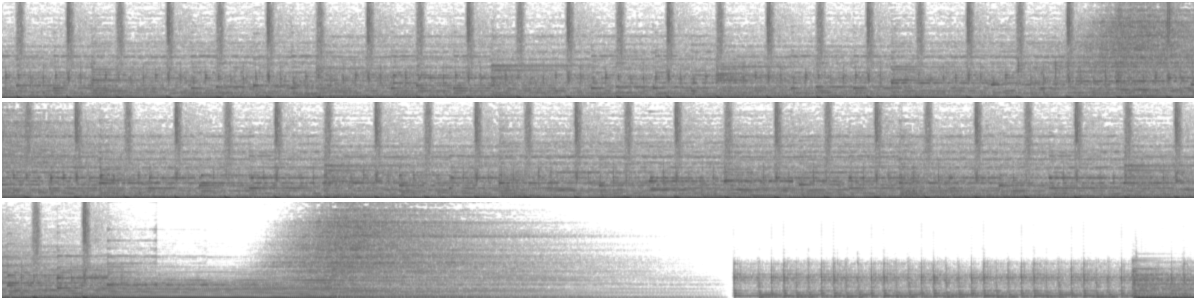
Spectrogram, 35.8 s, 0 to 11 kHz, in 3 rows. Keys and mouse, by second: 0.6-2.1 drag, 3.1-3.4 ctrl+middle drag, 3.5-4.1 middle drag, 4.3 shift+middle drag, 5.0 ctrl+s, 5.2-5.7 shift+middle drag, 5.8 ctrl+middle click, 6.3-7.2 middle drag, 7.5-7.9 middle drag, 8.0 ctrl+middle click, 8.1 ctrl+drag, 8.3-8.7 middle drag, 9.7 click, 10.8 click, 12.7-15.9 drag, 16.7 middle click, 17.5 middle click, 18.1-18.5 middle drag, 18.5 click, 19.4 click, 19.7-25.3 drag, 23.3 BackSpace, 25.6 ctrl+middle click, 26.1 middle click, 26.5 ctrl+middle click, 26.9 click, 27.2 click, 27.9 Delete, 28.3 click, 28.6 shift+a, 32.0-33.0 drag, 33.7-35.7 drag.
